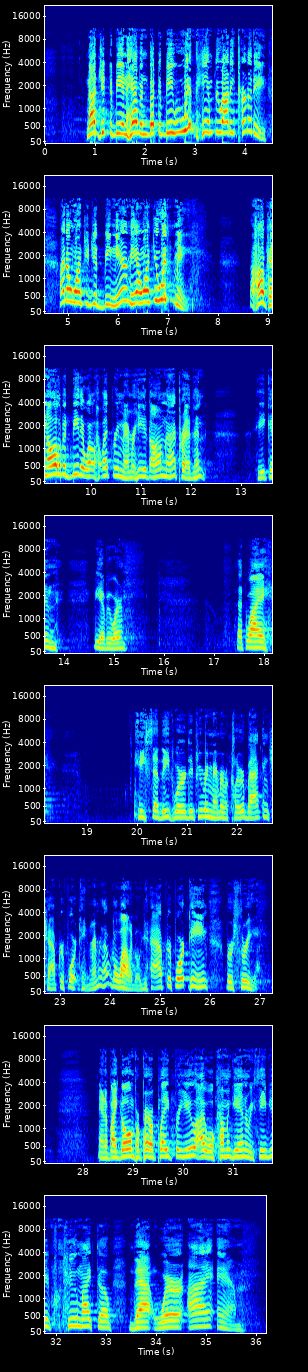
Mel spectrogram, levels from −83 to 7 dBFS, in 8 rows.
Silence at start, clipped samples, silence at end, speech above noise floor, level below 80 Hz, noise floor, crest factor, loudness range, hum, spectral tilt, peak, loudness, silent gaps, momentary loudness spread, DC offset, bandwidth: 0.85 s; under 0.1%; 0.5 s; 53 dB; -62 dBFS; -72 dBFS; 18 dB; 15 LU; none; -5 dB/octave; -2 dBFS; -19 LUFS; none; 19 LU; under 0.1%; 11.5 kHz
